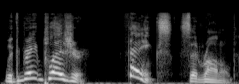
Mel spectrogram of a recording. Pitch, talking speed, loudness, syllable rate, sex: 170 Hz, 125 wpm, -17 LUFS, 4.7 syllables/s, male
